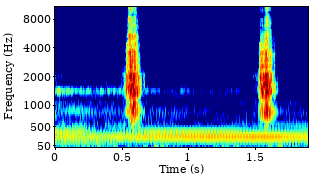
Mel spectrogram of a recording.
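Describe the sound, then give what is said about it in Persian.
A clock ticks twice, two sharp, crisp clicks about a second apart, over a steady low humming drone. “صدای تیک تیک ساعت”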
